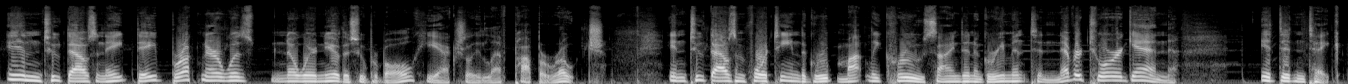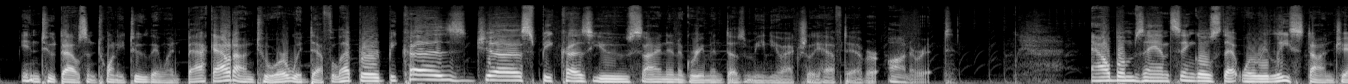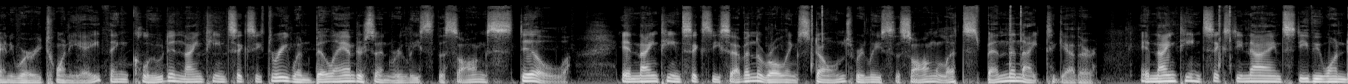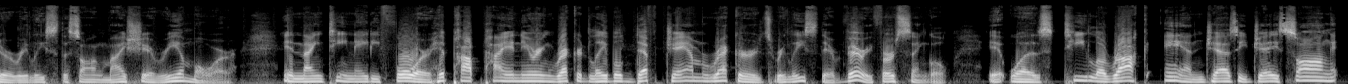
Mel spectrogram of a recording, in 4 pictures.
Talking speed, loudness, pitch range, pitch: 140 wpm, -13 LUFS, 110-155 Hz, 135 Hz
